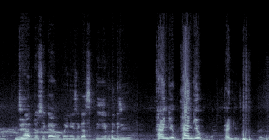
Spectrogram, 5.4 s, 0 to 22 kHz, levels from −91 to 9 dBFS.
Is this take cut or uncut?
uncut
